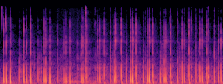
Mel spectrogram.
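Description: Long nails scratch and strum the wooden pin bristles of a hand-sized wooden (bamboo) paddle hairbrush with a teal cushion. The result is a rapid, uneven series of short, dry ticking clicks with a soft low thump beneath, each snapping off almost instantly.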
